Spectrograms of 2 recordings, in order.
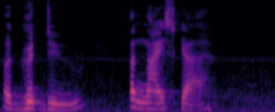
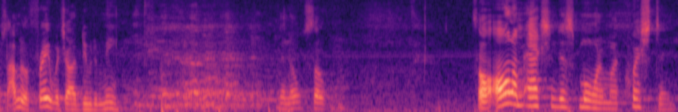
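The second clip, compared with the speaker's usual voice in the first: loud, driving sermon voice, louder; preaching at full force; 20 dB louder than usual. Acted. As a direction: preach it out to the church, full volume.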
